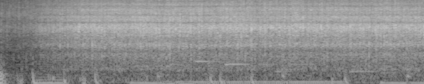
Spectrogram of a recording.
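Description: Chicken breast searing in hot oil in a cast iron skillet: a steady sizzle that builds over the first second and then holds.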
